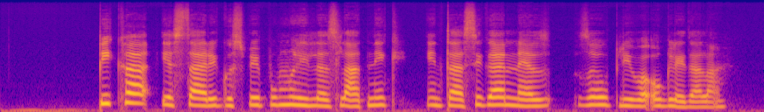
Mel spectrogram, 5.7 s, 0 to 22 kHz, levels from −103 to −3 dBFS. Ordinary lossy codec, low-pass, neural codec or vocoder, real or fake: none; 19.8 kHz; autoencoder, 48 kHz, 32 numbers a frame, DAC-VAE, trained on Japanese speech; fake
